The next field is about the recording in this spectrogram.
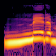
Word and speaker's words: Midi: Really, I'm at Middy Myers. Middy Myers. Can I pronounce that correctly? Middy. M-I-D-I. – I don't know. – M-Y-E-R-S. – It's your name. I hope so. – Yeah. Middy Myers.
